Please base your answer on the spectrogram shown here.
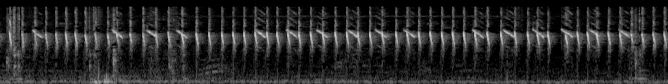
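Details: Plain prinia (prenjak sawah) giving its clicking 'klik-klik' call in a lively, combative mood: a fast, steady train of sharp dry clicks, about seven per second, each with a slight upward flick, with a soft low thump near the start.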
